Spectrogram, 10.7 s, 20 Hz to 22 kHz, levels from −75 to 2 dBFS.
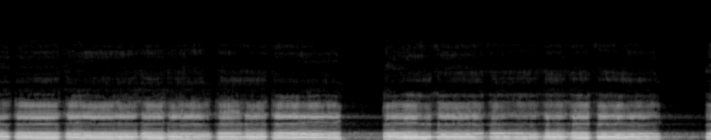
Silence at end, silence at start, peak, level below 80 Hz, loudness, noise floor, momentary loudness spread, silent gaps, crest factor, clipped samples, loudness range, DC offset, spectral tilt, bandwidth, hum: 0 s; 0 s; -2 dBFS; -72 dBFS; -15 LUFS; -37 dBFS; 5 LU; none; 14 dB; under 0.1%; 1 LU; under 0.1%; -4.5 dB/octave; 10.5 kHz; none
